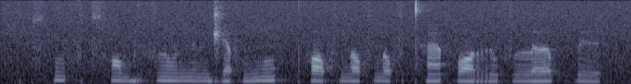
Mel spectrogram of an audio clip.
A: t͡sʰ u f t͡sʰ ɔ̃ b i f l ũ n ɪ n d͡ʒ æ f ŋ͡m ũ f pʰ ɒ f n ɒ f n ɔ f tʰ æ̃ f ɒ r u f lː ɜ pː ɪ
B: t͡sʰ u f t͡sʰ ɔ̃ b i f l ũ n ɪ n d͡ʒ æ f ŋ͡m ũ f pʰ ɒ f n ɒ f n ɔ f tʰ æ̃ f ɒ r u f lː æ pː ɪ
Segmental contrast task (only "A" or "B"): A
